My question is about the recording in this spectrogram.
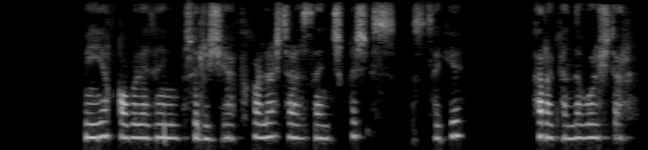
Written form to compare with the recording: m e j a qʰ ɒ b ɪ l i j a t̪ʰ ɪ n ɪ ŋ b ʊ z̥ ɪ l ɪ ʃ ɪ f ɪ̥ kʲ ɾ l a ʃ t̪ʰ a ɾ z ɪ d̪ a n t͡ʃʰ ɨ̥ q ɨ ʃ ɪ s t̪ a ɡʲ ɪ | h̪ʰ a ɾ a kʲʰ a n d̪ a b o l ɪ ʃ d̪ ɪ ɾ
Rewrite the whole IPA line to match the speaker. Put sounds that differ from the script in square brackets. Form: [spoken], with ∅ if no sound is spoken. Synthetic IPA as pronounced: m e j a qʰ ɒ b ɪ l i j a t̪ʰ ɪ n ɪ ŋ b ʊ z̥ ɪ l ɪ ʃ ɪ f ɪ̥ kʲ ɾ l a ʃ t̪ʰ a ɾ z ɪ d̪ a n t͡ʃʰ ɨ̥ q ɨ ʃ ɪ s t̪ a ɡʲ ɪ | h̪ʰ a ɾ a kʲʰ a n d̪ a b o l ɪ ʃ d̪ ɪ ɾ

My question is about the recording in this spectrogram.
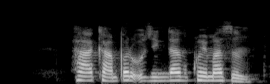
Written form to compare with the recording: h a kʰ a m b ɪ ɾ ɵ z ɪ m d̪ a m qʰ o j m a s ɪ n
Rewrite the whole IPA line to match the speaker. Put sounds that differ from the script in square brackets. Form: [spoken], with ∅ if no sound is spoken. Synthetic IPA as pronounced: h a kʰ a m [p] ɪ ɾ ɵ z ɪ [ŋ] d̪ a [n] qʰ o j m a s ɪ n

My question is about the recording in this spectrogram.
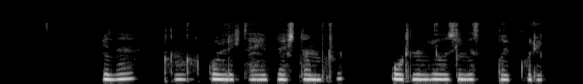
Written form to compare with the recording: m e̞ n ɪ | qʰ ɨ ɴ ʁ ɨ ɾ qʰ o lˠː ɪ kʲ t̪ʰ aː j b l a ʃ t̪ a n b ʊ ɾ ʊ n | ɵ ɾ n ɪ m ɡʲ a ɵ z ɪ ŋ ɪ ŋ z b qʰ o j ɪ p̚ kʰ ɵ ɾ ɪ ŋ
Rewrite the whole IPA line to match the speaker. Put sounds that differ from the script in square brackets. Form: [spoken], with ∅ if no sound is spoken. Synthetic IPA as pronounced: m e̞ n ɪ | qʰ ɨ ɴ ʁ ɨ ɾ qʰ o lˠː ɪ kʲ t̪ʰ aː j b l a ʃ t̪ a n b ʊ ɾ ʊ n | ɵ ɾ n ɪ m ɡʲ a ɵ z ɪ ŋ ɪ [∅] z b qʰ o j ɪ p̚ kʰ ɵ ɾ ɪ ŋ

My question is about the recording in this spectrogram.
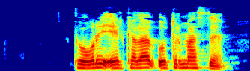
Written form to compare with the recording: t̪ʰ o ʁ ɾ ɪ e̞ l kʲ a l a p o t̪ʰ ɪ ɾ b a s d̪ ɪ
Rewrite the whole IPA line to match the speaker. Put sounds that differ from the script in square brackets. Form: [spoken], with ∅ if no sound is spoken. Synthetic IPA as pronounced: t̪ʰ o ʁ ɾ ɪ e̞ [ɾ] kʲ a l a p o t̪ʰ ɪ ɾ [m] a s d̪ ɪ

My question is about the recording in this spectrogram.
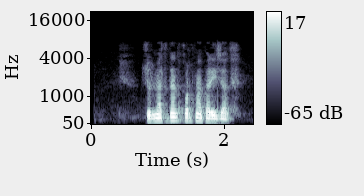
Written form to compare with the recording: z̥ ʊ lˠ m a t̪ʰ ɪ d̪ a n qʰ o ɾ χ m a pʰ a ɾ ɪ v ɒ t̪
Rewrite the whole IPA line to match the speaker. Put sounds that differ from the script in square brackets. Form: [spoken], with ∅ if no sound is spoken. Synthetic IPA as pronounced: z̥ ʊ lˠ m a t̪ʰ ɪ d̪ a n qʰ o ɾ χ m a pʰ a ɾ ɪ [z] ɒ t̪

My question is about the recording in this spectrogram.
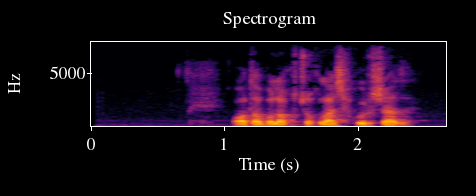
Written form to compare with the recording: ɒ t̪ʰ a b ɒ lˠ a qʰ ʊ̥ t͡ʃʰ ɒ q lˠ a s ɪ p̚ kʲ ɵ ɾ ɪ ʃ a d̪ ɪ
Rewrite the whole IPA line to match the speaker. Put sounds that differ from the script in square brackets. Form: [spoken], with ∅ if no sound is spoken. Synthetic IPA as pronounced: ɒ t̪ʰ a b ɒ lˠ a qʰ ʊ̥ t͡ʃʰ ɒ q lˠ a [ʃ] ɪ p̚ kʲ ɵ ɾ ɪ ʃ a d̪ ɪ

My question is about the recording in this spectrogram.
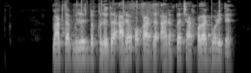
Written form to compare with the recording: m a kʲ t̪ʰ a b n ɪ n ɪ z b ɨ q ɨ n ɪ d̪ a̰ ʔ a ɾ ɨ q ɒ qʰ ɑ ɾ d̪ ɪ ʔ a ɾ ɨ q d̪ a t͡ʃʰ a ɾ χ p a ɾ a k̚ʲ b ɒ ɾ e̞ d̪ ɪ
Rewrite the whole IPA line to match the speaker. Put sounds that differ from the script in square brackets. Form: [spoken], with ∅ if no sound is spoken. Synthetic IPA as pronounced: m a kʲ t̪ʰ a b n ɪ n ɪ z b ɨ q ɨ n ɪ d̪ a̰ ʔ a ɾ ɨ q ɒ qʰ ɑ ɾ d̪ ɪ ʔ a ɾ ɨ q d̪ a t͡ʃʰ a ɾ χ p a [l] a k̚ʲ b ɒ ɾ e̞ d̪ ɪ

